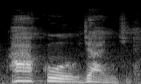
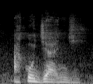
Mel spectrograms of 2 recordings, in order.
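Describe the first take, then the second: First: "Aku janji" drawn out very slowly, each word weighed; slow solemn promise. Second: Said in the usual way. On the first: Acted. Allah repeating his promise to Muhammad, slow and solemn.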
